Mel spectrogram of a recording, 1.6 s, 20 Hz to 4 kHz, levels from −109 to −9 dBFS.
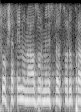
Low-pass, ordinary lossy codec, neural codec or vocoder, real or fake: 3.6 kHz; AAC, 32 kbps; none; real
